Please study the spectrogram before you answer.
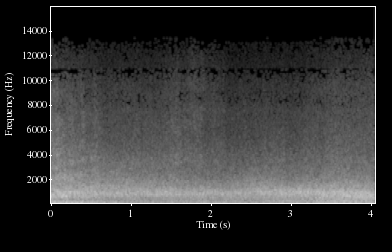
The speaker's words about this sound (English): Cars by the thousands rush past the huge mound of dirt along the west side of Highway 101 at the northern edge of Rohnert Park, where for the past 4 months, the earliest stages of a major improvement project have been underway.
